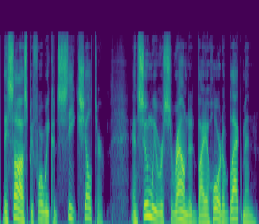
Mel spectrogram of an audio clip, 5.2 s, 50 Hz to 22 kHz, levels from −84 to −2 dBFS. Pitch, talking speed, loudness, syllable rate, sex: 140 Hz, 220 wpm, -17 LUFS, 5.7 syllables/s, male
